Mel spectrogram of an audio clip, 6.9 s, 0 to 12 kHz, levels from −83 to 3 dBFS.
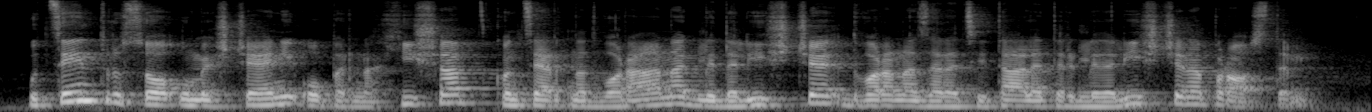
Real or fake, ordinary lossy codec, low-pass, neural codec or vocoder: real; none; none; none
